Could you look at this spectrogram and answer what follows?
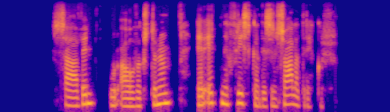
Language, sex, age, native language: Icelandic, female, 20-29, Icelandic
